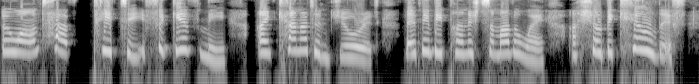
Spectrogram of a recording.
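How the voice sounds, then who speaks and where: A woman's voice: very high voice, lively intonation, normal speed, dry recording, pitched above the performer's own voice. A woman voicing a terrified, passionate young girl who pleads desperately in an audiobook story. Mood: desperate pleading. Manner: breathless exclamations, desperate begging.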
